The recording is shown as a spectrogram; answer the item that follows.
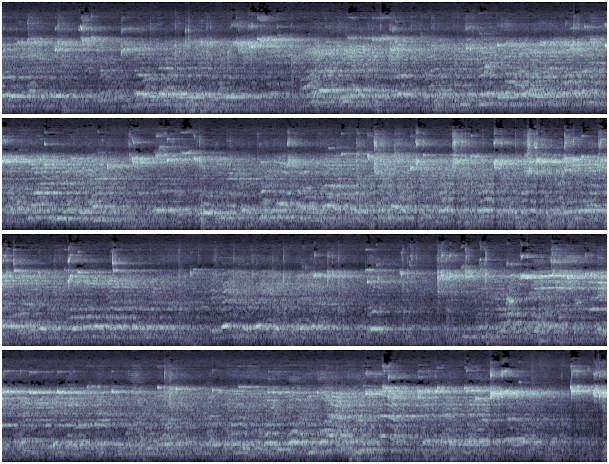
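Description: Basketball being dribbled on a hardwood court, with repeated short bounces over steady crowd chatter in a large gym.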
